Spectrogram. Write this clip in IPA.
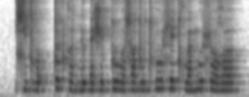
ɕ i˨ d ɦ o˨ ʔ tː o˦ d k ɤ˦˨ d n ɯ˦ ʔ ɛ˦ ʃ e˦ d tʷ e˦ w o˨ s ɔ˦ d u˦ d | u˦˨ ɬ e˦ d xʷ a˨ m u˦ ɬ o˦˨ ʁʷ ɤ˦

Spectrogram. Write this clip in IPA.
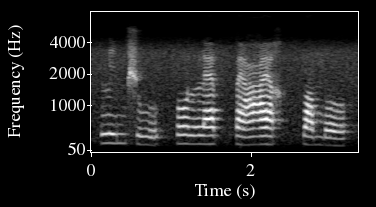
l i m ʃ u | o lː æ pː æ ʕ æ χ pː ɒ m o

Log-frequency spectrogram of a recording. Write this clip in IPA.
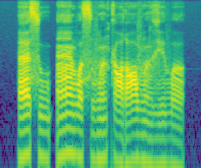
æ s u ʔ æ̃ β ʌ s v ə̃ k ɑ ɾ ɑ v ə̃ ɣ ɪ β ʌ

